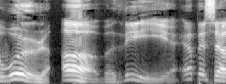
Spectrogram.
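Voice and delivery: slow, drawn-out announcer. Acted. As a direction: announce it grandly, slowly. Announcing segment title.

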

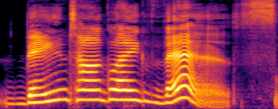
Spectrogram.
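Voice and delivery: very slow, high, stretched West Coast drawl; exaggerated West Coast slow talk, every word dragged out; West Coast accent. Podcaster mocking how West Coasters talk, slow West Coast drawl. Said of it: "If he moved to the West Coast".

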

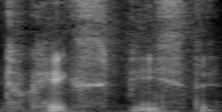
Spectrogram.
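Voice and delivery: hushed whisper of a line. Acted. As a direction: whisper it close. Hvisket replik. (hvisket replik)

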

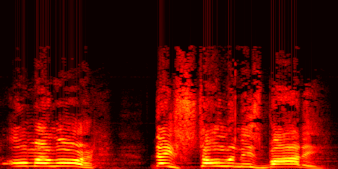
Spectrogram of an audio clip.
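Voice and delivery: high, loud frantic cry of alarm; panicked Mary. Acted. Mary at the empty tomb, panicked and loud.

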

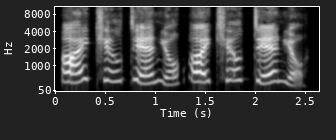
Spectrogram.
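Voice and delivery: high, loud wail of mock crying; hammed-up distraught little girl; crying child. A narrator's reading. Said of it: "put her head down and started crying".

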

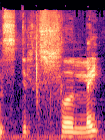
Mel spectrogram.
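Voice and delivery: "slate" split as "suh-late", rising; oddly drawn-out slate. Real, not acted. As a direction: stretch "slate" into a halting "suh-late" that rises at the end. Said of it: "why I said it like that".

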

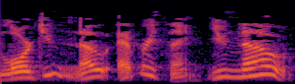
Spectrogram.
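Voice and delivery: hushed, desperate plea from Peter. Retold or imitated. Peter answering Jesus, a hushed desperate plea. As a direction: plead quietly, almost breaking. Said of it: "you can almost hear desperation in his voice".

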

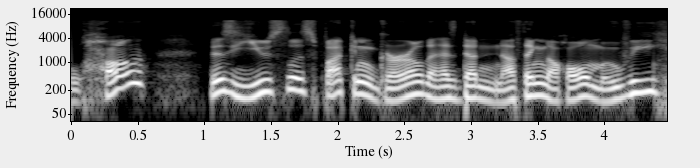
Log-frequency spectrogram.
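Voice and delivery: a sharp high "Huh?" then scoffing incredulity; mock disbelief. Reviewer scoffing at the twist, in mock disbelief. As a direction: squeak out the huh, then sneer at the useless girl.

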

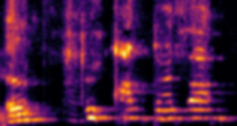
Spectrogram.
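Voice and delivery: very high, thrilled squeak; high giddy exclaim of joy. Retold or imitated. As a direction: squeak it out in pure delight. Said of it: "I look at him and I go".

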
